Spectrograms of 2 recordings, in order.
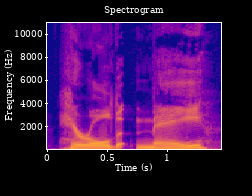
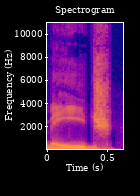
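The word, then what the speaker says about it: Harold Meij: page I called him mage I didn't know the J was silent I've never seen the name before so there you go but Herald May came out to let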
